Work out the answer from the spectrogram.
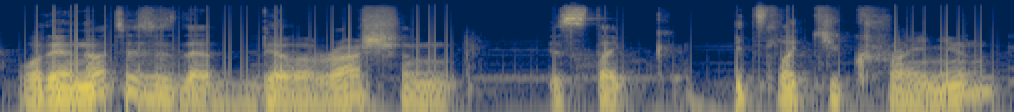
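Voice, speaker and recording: Very gravelly low-voiced man. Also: a little fast, a little mellow, faint music behind. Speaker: streamer and programmer. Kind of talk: casual live-stream chat while coding.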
